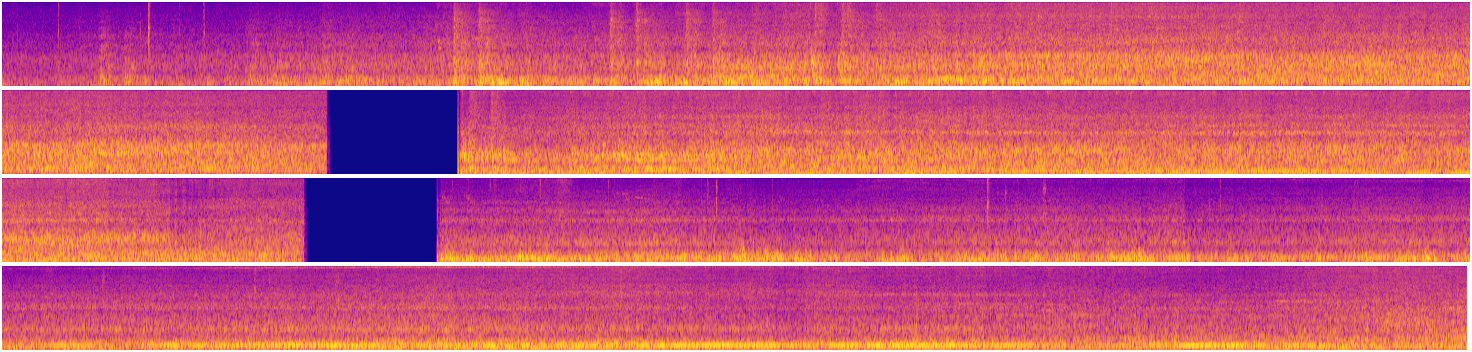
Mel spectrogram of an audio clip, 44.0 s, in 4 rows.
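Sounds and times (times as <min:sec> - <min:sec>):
train wheels clicking over rail joints: 0:00.6 - 0:09.9, 0:14.5 - 0:20.0
diesel train engine low hum: 0:14.5 - 0:24.2, 0:25.3 - 0:44.0.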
